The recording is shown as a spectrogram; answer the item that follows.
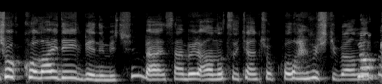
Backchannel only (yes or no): no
